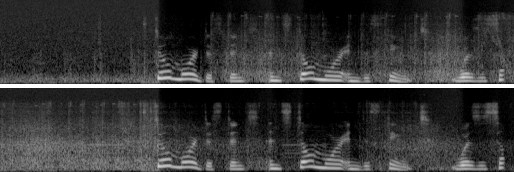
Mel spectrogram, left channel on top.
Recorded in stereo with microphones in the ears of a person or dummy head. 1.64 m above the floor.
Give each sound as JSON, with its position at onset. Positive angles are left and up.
{"t": 1.4, "sound": "a woman speaking", "side_deg": -25}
